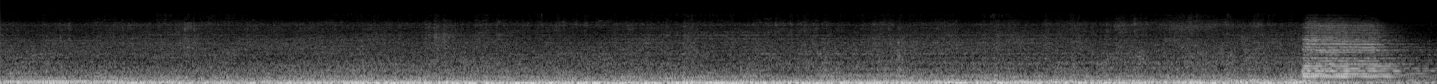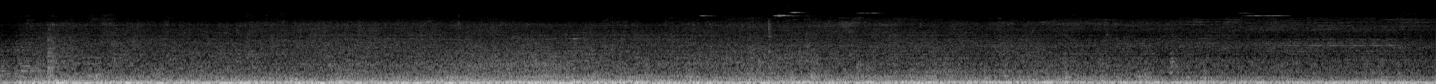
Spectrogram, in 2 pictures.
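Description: Freight cars of a Norfolk Southern local (covered hoppers, then tank cars) rolling past at a grade crossing: a steady, heavy rumble of wheels on the rails. About halfway through, a horn sounds once for about a second and a half.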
